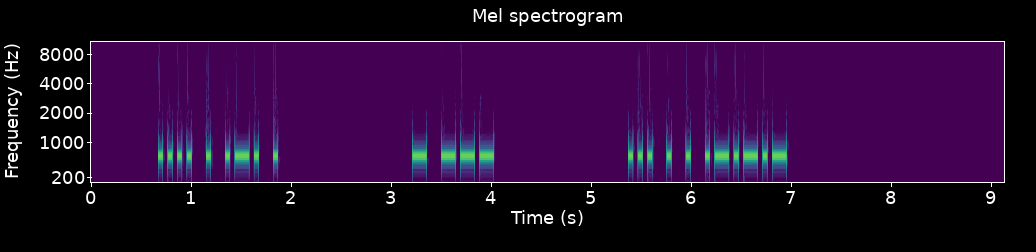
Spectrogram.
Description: Morse code, heard as a keyed tone, about 25 wpm, 700 Hz. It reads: HERE TO SEE.
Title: 4x Word-Spacing - Sentences from Top 200 Words - 25wpm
